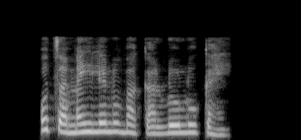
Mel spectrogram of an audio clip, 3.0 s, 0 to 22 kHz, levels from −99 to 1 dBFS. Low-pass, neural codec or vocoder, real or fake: 7.2 kHz; codec, 16 kHz, 8 kbps, FreqCodec, smaller model; fake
